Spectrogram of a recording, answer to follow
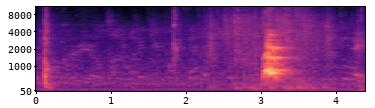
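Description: A spoon clicks once against a bowl as a ketchup glaze is stirred, then about three seconds in comes one short, loud pitched call, the loudest sound here, which could be a dog's bark.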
